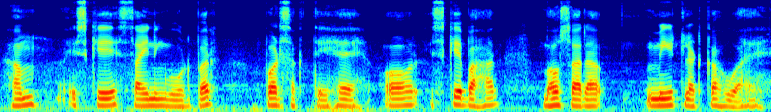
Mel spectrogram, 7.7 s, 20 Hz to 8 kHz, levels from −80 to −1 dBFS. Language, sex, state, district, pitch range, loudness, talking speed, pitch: Hindi, male, Himachal Pradesh, Shimla, 120-140 Hz, -18 LUFS, 130 wpm, 135 Hz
